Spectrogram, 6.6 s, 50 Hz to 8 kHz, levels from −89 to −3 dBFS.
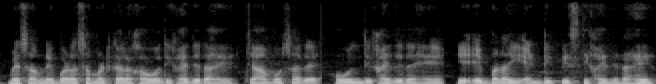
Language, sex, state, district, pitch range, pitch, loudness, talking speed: Hindi, male, Bihar, Gopalganj, 115-125 Hz, 120 Hz, -29 LUFS, 285 wpm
